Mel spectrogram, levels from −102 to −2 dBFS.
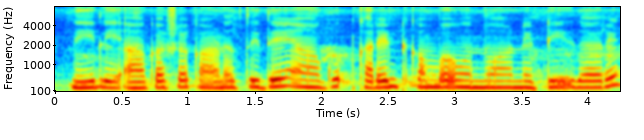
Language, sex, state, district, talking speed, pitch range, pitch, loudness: Kannada, female, Karnataka, Bangalore, 115 wpm, 220-235 Hz, 225 Hz, -15 LUFS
